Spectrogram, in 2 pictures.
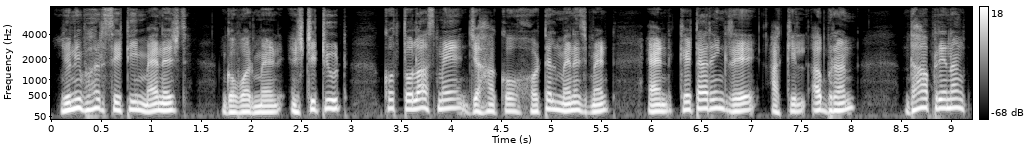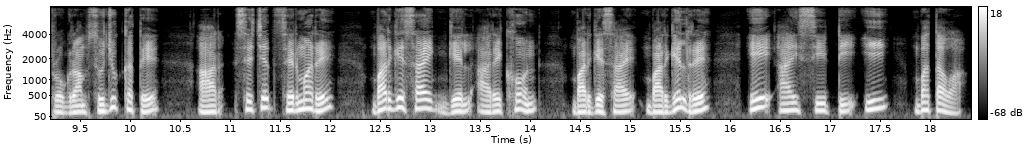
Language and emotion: Santali, neutral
